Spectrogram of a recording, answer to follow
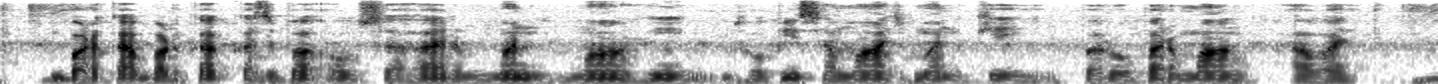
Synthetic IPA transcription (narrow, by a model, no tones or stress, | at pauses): bɐɽ̤kabɐɽkakəzbaʔɔːsəɦəɾmənmãːɦĩːd̪ʱoːbisəmaːd͡ʒmənkeb̥əɾoːbəɾmãːŋɡhɐʋae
